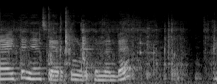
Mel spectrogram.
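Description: Wooden spatula knocking and scraping against a metal pot while stirring fried banana pieces in thick jaggery syrup, with a few sharp clicks.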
